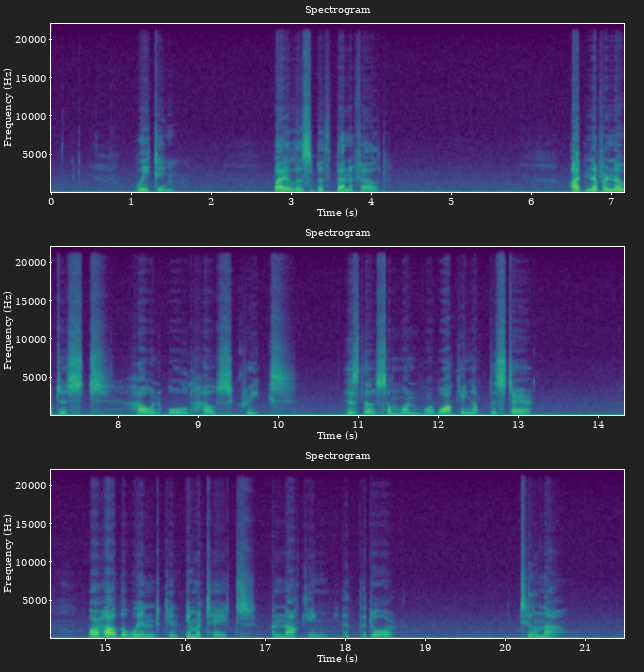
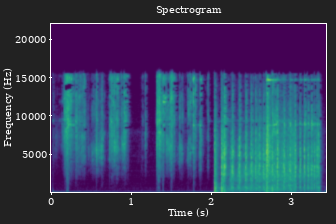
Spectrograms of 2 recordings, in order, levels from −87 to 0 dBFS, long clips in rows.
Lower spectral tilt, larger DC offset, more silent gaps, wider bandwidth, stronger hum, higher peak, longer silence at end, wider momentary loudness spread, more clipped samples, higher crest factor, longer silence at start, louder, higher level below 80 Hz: first, -3.5 dB/octave vs 0.5 dB/octave; first, 3% vs under 0.1%; neither; first, over 20 kHz vs 16.5 kHz; neither; about the same, -4 dBFS vs -2 dBFS; first, 0.75 s vs 0.05 s; first, 17 LU vs 13 LU; neither; about the same, 26 dB vs 24 dB; second, 0 s vs 0.15 s; second, -28 LUFS vs -22 LUFS; about the same, -60 dBFS vs -58 dBFS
